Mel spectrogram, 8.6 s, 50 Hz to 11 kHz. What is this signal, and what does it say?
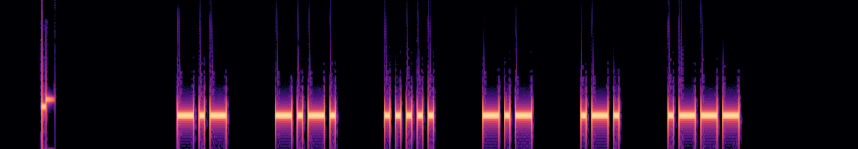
Morse code, heard as a keyed tone, about 22 wpm, spaced as for 13 wpm, 700 Hz. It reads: KC5KRJ
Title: USA Call Signs - 6 Characters - 3x Character Spacing - 22wpm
